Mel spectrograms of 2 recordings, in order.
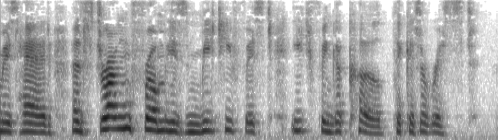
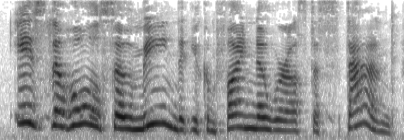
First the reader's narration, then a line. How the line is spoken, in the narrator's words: mocked Dothluck, Beetletongue, refusing to be daunted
